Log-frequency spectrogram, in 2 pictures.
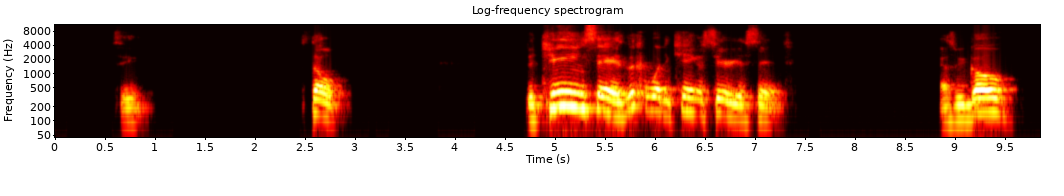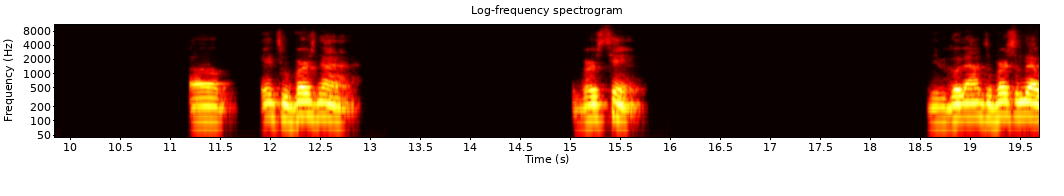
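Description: A middle-aged man speaks with animation over an online call, pausing often.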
